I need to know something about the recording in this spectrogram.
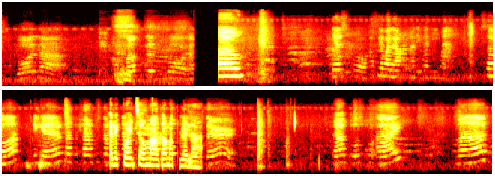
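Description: A toddler babbles and chatters close by.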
